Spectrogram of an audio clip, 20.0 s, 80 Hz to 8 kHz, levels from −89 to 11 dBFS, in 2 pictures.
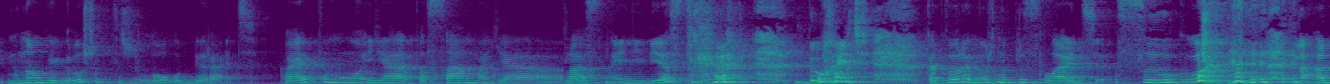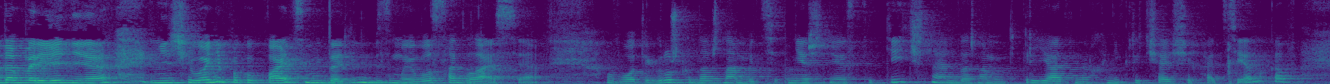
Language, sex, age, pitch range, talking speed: Russian, female, 20-39, 195-240 Hz, 110 wpm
